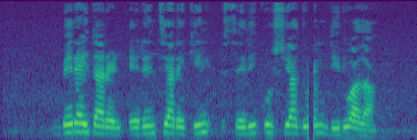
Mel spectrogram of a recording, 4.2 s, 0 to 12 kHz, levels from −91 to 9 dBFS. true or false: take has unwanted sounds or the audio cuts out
true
